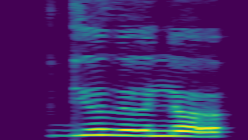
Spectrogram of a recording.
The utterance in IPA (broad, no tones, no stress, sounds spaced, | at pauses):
ɡʲ ə ð əː n ʌ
